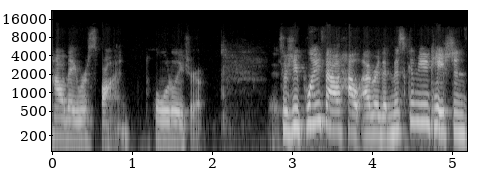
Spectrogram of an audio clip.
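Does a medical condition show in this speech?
No.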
